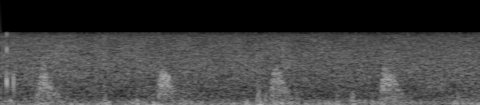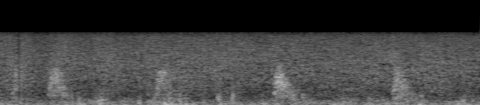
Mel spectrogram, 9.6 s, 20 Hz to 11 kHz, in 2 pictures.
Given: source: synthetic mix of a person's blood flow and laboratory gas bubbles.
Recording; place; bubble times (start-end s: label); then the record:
Doppler ultrasound of blood flow; subclavian vein
0.00-0.19 s: bubbles
From the record:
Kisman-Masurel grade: 212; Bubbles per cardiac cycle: several, 3 to 8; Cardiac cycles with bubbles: 1 to 10%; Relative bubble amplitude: moderate (0.250 to 0.450); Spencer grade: 1 (occasional bubble signal discernible with the cardiac motion signal, with majority of cardiac periods free of bubbles); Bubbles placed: anywhere in the cardiac cycle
